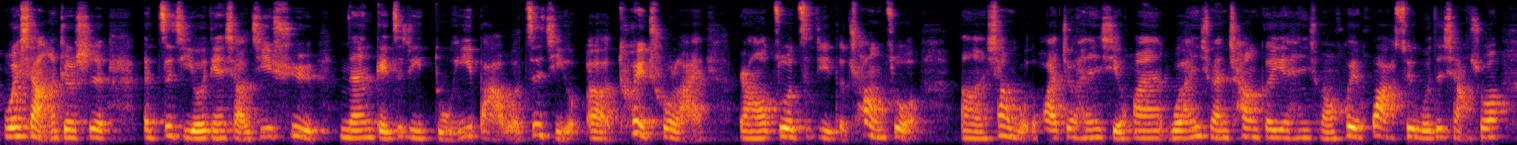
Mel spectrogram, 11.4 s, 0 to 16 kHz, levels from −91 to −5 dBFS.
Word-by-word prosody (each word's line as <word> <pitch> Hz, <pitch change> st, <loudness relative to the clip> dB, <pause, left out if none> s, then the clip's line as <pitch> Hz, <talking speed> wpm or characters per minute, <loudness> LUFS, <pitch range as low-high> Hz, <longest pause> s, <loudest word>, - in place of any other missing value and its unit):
我 225 Hz, 0 st, +5 dB
想 230 Hz, -5 st, +5 dB
就 200 Hz, 0 st, +3 dB
是， 195 Hz, -1 st, +1 dB, 0.2 s
呃， 200 Hz, -, 0 dB
自 195 Hz, +6 st, +3 dB
己 230 Hz, -5 st, -2 dB
有 180 Hz, 0 st, +7 dB
点 185 Hz, 0 st, +1 dB
小 190 Hz, +1 st, +1 dB
积 220 Hz, +2 st, -3 dB
蓄， 360 Hz, +12 st, -2 dB
能 195 Hz, 0 st, +1 dB
给 180 Hz, -3 st, +4 dB
自 -, -, -2 dB
己 190 Hz, -2 st, -3 dB
赌 345 Hz, -, -5 dB
一 -, -, -5 dB
把 -, -, -4 dB
我 -, -, -4 dB
自 270 Hz, -1 st, 0 dB
己 345 Hz, +9 st, -3 dB
呃， -, -, +1 dB
退 -, -, +3 dB
出 -, -, -1 dB
来， -, -, -2 dB, 0.2 s
然 185 Hz, -, -1 dB
后 180 Hz, +1 st, +1 dB
做 210 Hz, +4 st, +5 dB
自 210 Hz, 0 st, 0 dB
己 190 Hz, -5 st, -4 dB
的 -, -, -8 dB
创 -, -, -1 dB
作。 450 Hz, 0 st, -1 dB, 0.3 s
呃， 180 Hz, -2 st, -3 dB
像 225 Hz, +5 st, 0 dB
我 -, -, -3 dB
的 -, -, -9 dB
话 195 Hz, -1 st, +2 dB
就 205 Hz, +2 st, -2 dB
很 195 Hz, +1 st, -3 dB
喜 195 Hz, -3 st, +1 dB
欢 185 Hz, 0 st, -2 dB
我 190 Hz, -, +5 dB
很 200 Hz, +4 st, 0 dB
喜 235 Hz, -, -3 dB
欢 190 Hz, 0 st, -1 dB
唱 215 Hz, +1 st, -1 dB
歌， 205 Hz, -2 st, -1 dB
也 195 Hz, 0 st, 0 dB
很 195 Hz, 0 st, -8 dB
喜 195 Hz, 0 st, -11 dB
欢 170 Hz, 0 st, -3 dB
绘 220 Hz, +6 st, +5 dB
画， 250 Hz, +1 st, +2 dB
所 220 Hz, -, +2 dB
以 -, -, +1 dB
我 185 Hz, -1 st, +1 dB
就 215 Hz, -, 0 dB
想 215 Hz, -, -4 dB
说， 215 Hz, -1 st, +1 dB
200 Hz, 320 characters per minute, -24 LUFS, 185-225 Hz, 0.3 s, 有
